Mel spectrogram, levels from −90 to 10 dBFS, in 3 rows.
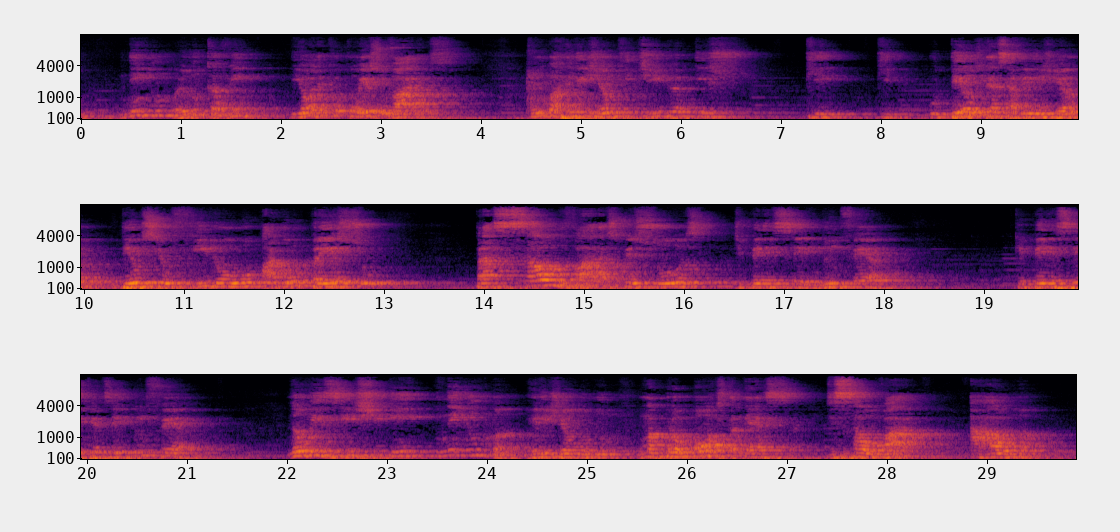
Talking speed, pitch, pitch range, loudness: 110 wpm, 150 Hz, 130-170 Hz, -27 LUFS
